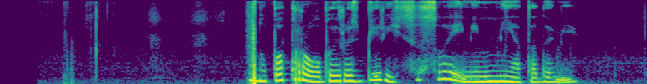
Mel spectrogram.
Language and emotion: Russian, angry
